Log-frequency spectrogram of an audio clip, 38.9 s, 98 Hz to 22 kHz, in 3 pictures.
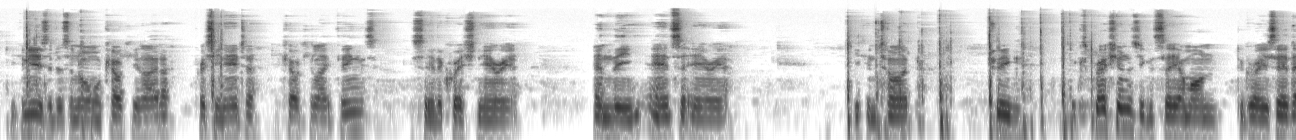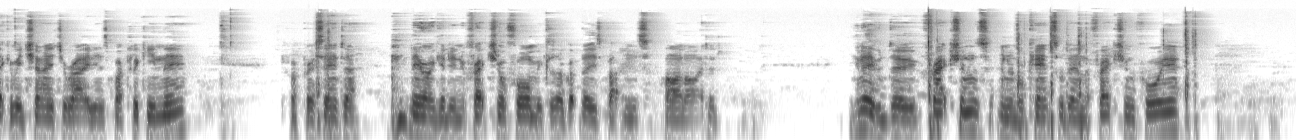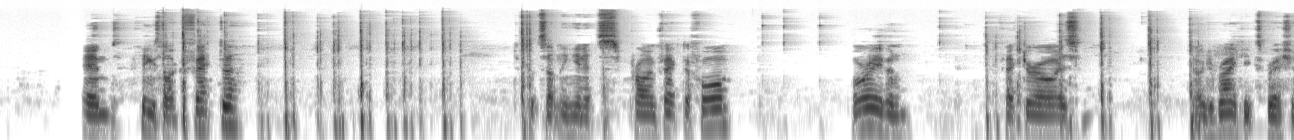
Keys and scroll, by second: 0.1 shift+=, 0.6 8, 1.9 Return, 8.0-10.4 typing, 16.0 Return, 22.1 8, 23.0 /, 23.3 1, 24.5 0, 24.6 Return, 27.1-30.2 typing, 31.0 Return, 35.6-38.1 typing, 38.7 Return.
